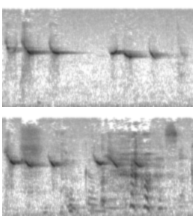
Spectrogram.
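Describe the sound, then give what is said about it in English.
A bird call: a series of short, high, downward-sweeping chirps delivered in quick clusters, clear, with a few rougher, lower notes mixed in near the end. “We don't have names. Not like you, Tom, Sue. My name goes like this.”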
